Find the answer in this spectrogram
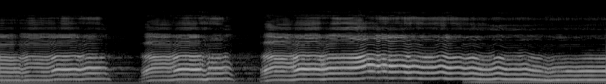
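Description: Harmonica played solo through a stage PA with no band behind it: two short phrases, then one long held note that bends in pitch and dips before settling.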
